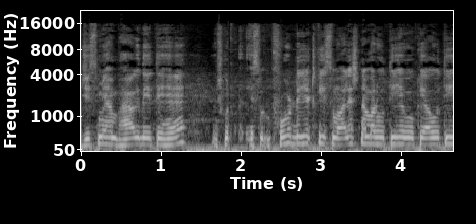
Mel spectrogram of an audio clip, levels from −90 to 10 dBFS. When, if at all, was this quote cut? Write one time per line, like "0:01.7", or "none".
0:01.9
